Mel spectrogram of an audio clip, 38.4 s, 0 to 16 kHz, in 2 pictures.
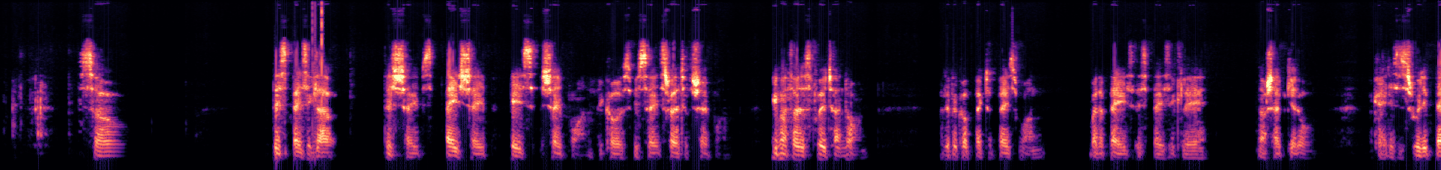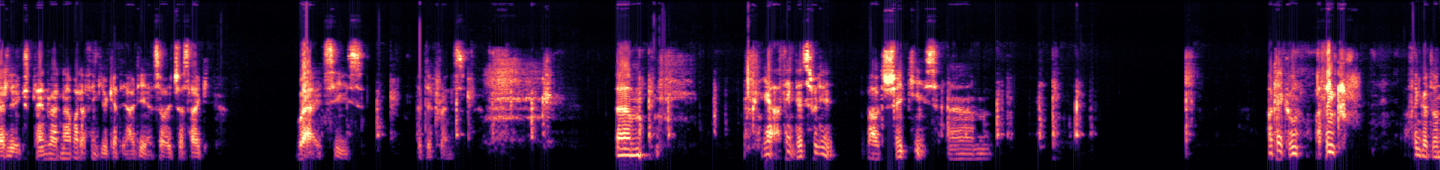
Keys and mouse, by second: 0.2-0.9 alt+middle drag, 0.9-2.0 drag, 2.4-5.5 drag, 5.9-9.0 drag, 10.7 click, 11.3-14.8 drag, 15.3-15.8 drag, 17.6 click, 17.9-18.9 drag, 19.9-23.5 drag, 23.9-31.0 alt+middle drag, 31.9-36.3 alt+middle drag.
